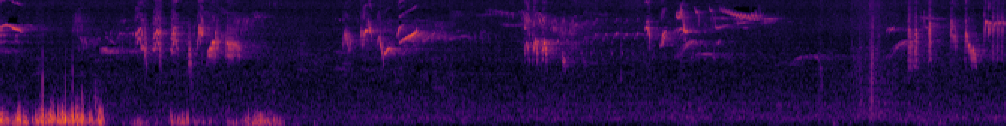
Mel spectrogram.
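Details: A song thrush sings bright, varied whistled and chirping phrases with short pauses between them, over low rumbling thumps in the first few seconds.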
